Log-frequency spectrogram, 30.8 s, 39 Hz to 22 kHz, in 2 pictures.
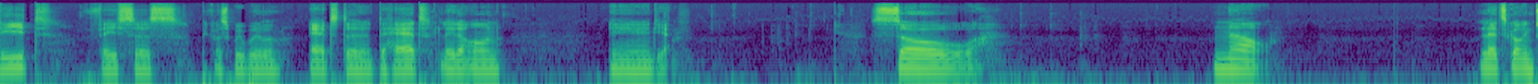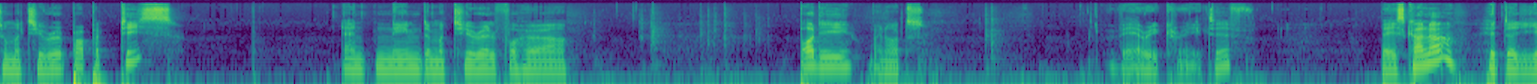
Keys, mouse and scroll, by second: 0.9 Delete, 1.5-5.0 middle drag, 5.0 click, 5.7-6.2 scroll down 1, 6.2-6.8 scroll up 1, 6.8 middle click, 7.4 scroll down 2, 8.1 shift+middle click, 8.7-9.2 scroll down 2, 9.2-10.2 scroll up 1, 10.2-19.3 shift+middle drag, 19.3-25.2 drag, 27.4-29.0 scroll down 1.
